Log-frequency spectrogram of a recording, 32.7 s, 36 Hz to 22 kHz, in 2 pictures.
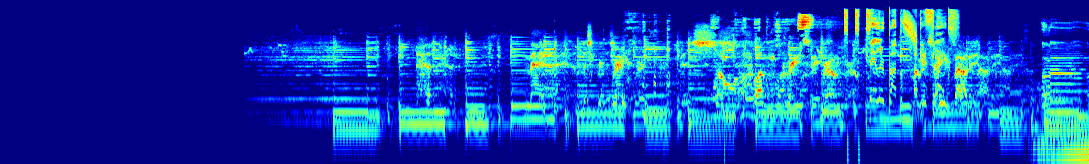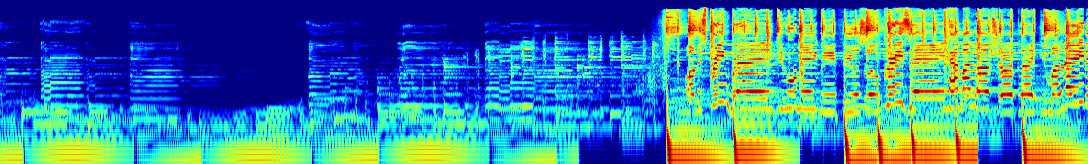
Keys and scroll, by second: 1.2 Return, 1.3 Return, 1.5 super+s, 2.0 Return, 2.1 Return, 2.9 super+space.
